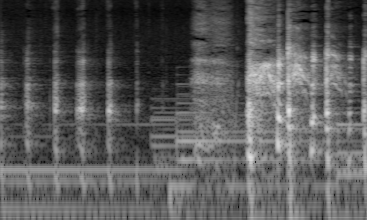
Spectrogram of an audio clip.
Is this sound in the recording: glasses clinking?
no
